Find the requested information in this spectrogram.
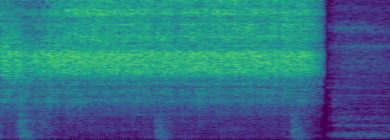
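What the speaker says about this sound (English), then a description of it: "I'm just going to want to blow some extra steam out just so that it clears the airway of any leftover milk" Espresso machine steam wand purging a loud, steady hiss of steam to clear leftover milk, cutting off abruptly near the end with a faint airy tail.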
